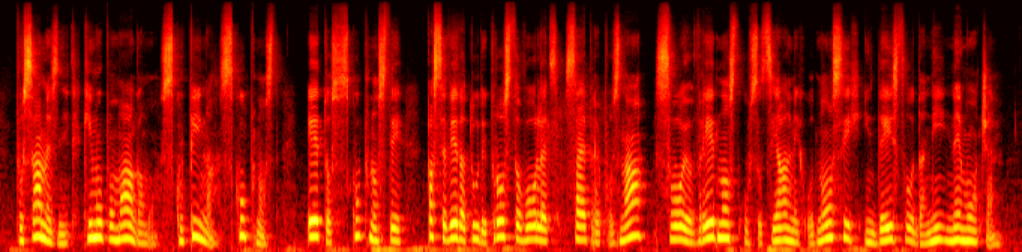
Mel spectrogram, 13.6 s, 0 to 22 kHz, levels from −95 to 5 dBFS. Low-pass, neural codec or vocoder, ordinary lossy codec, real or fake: none; codec, 44.1 kHz, 7.8 kbps, DAC; none; fake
